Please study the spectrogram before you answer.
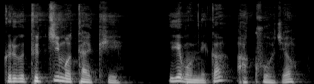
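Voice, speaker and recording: This sermon comes from a very animated male pastor with a breathy edge, talking at a moderate pace. His style is colloquial and emphatic, heavy on rhetorical questions, shifting between loud bursts and low muttering.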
